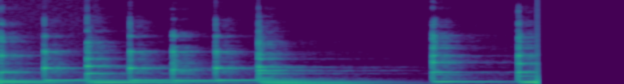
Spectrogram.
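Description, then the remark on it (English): A phone rings with a quick melodic ringtone: a rapid run of bright, tonal beeps rising and falling, then a pause and two final notes before cutting off. No voices are heard. “That better not be you on the phone, Leo.”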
